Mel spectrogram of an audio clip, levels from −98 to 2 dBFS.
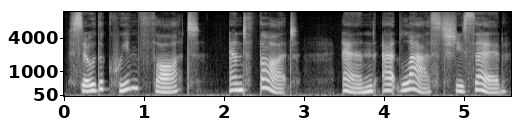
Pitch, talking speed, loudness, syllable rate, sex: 230 Hz, 120 wpm, -16 LUFS, 2.4 syllables/s, female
